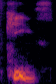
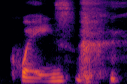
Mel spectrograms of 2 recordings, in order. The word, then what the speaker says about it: quays: sorry I think that's keys I think that's how you pronounce it not quays my bad guys I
